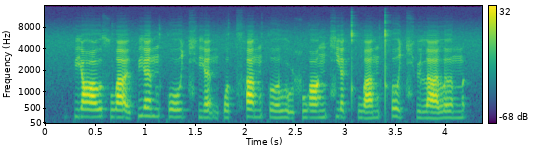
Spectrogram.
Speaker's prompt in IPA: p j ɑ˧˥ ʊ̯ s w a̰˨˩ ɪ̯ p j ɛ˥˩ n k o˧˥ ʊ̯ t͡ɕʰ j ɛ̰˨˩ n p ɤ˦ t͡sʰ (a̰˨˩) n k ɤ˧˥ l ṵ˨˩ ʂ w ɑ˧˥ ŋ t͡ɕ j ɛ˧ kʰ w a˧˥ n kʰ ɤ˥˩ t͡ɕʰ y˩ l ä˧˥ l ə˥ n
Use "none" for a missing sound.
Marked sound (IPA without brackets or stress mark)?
a˥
